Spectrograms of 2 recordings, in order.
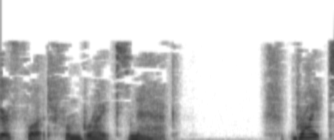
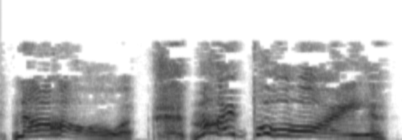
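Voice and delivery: high, loud anguished scream; shrill-pitched wailing cry of a frantic mother; 14 semitones higher, 5 dB louder, much slower than usual. A narrator's reading. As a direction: scream out in distress for your boy. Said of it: "screamed Missus Lanowitz".

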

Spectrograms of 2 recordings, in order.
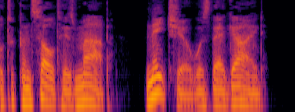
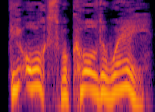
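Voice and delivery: high, louder theatrical announcement; dramatic report; 8 semitones higher, 5 dB louder than usual. A narrator's reading. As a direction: deliver alarming news with drama. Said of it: "to convey the drama".

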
